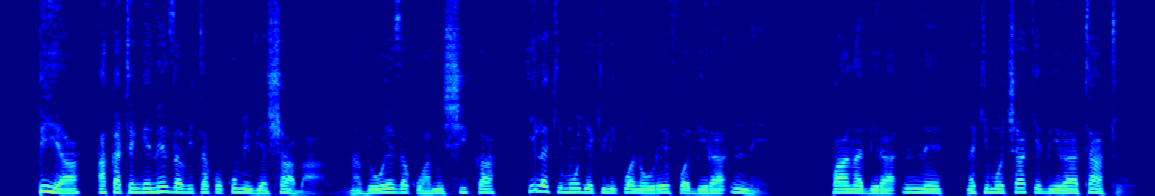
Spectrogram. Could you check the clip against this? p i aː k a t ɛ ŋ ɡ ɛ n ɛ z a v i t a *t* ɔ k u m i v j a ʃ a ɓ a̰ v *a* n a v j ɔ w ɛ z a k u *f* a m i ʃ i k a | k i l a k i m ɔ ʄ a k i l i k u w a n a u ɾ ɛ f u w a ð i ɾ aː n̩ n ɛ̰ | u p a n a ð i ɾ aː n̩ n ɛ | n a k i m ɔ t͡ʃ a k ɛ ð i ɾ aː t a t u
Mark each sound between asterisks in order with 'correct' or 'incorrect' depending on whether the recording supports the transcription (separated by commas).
incorrect, incorrect, incorrect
